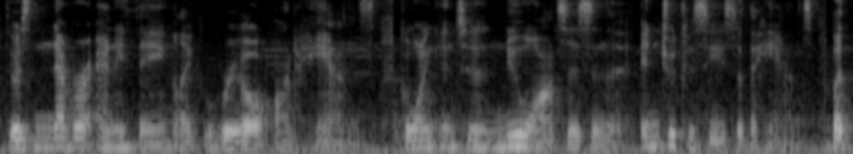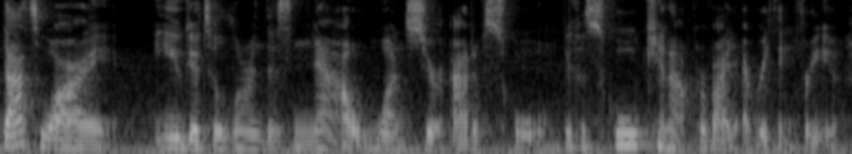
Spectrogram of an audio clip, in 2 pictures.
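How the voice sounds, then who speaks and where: Gravelly low woman teaching casually. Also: fairly even intonation, unhurried, few pauses, mellow, a little hiss or hum. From Vietnam. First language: Vietnamese. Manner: conversational, frequent "like" and "right?" tags. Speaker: hand therapist and educator. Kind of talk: casual teaching talk to camera.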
